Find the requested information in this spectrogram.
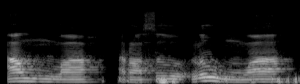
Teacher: Maka di situ ketika dia diawali fathah dan dhammah, Allah Rasulullah, maka menjadi tebal lamnya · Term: Lam jalalah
